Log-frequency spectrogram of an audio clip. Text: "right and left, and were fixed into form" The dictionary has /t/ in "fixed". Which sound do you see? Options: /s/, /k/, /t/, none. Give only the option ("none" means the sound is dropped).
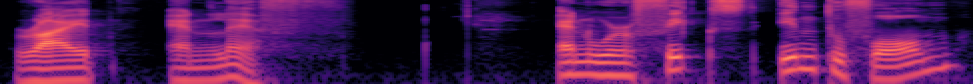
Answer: /t/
